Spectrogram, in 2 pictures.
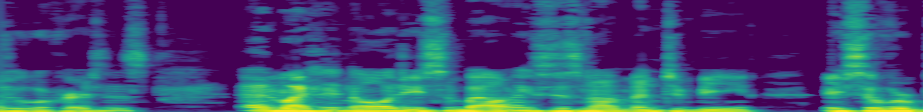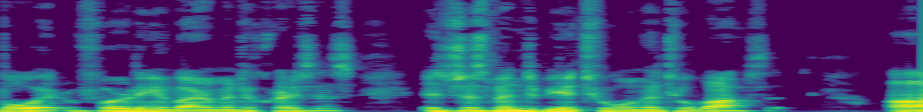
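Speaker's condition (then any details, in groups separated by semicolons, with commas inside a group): Spastic cerebral palsy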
